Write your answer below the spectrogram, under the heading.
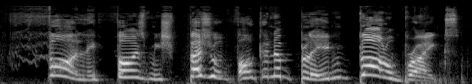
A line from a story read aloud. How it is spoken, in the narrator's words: he moans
